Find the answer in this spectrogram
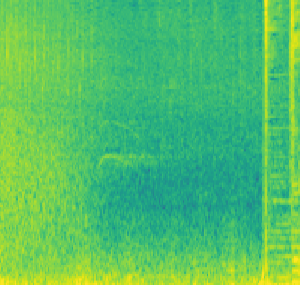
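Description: A rumbling thunder sound effect with a rain-like hiss, fading away over about three seconds. About three and a half seconds in, music starts suddenly.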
